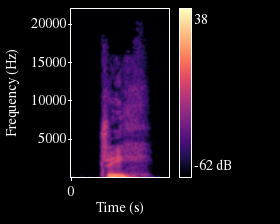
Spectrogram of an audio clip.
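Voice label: "dreich", Scottish English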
